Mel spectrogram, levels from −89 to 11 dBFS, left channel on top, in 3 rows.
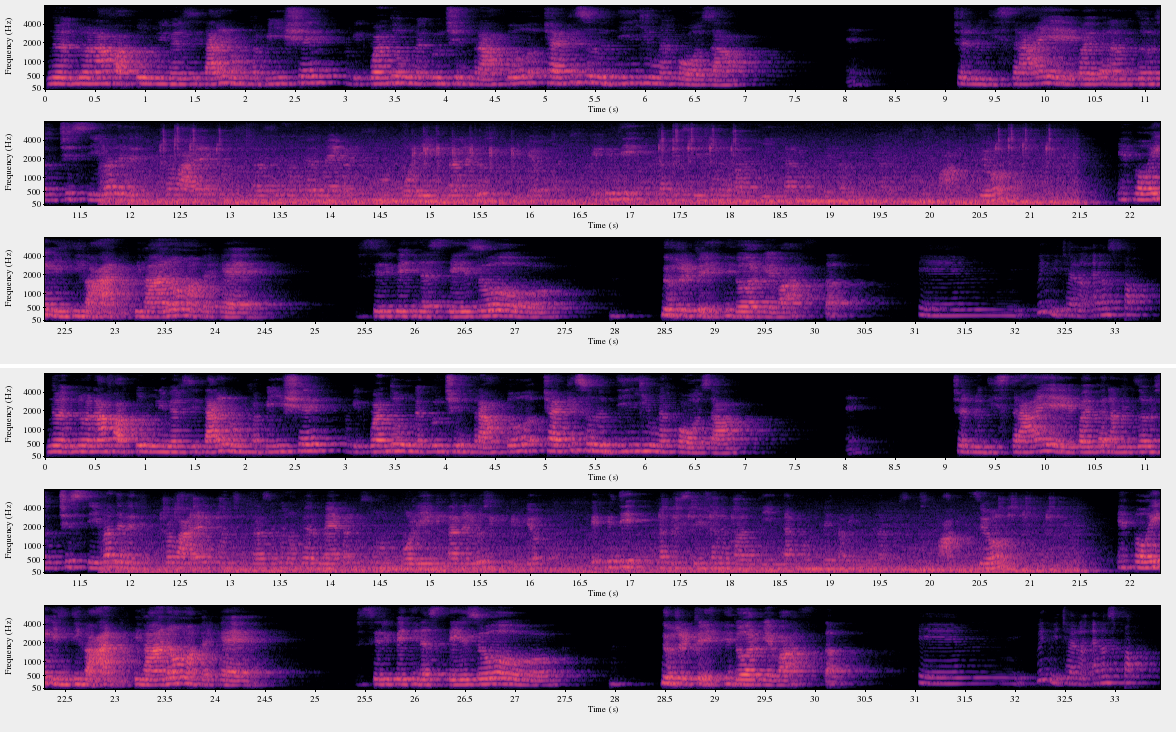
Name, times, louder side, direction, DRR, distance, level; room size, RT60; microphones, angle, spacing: voice 1, 0.0-2.7 3.2-6.9 8.0-8.1 9.1-16.1 16.6-19.5 20.1-20.8 21.9-24.4 25.6-27.4 28.5-29.8 30.1-30.2, right 2 dB, 85° right, -12 dB, 2.9 m, -32 dB
voice 2, 3.0-3.5 31.0-33.2, right 1 dB, 20° right, -2 dB, 1.8 m, -45 dB
Bird vocalization bird call bird song, 11.7-21.5, left 2 dB, 50° left, 1.0 m, -34 dB
15.5 x 5.8 x 2.8 m, 0.93 s
head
